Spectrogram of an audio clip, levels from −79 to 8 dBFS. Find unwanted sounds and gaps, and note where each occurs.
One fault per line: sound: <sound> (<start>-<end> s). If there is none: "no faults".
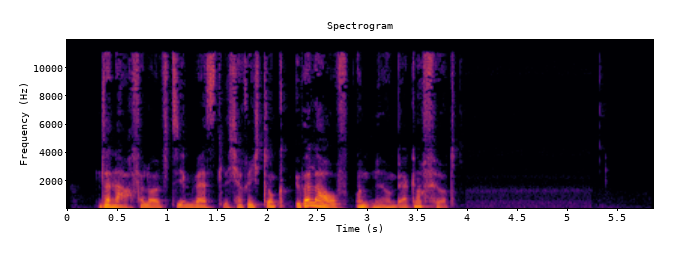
no faults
